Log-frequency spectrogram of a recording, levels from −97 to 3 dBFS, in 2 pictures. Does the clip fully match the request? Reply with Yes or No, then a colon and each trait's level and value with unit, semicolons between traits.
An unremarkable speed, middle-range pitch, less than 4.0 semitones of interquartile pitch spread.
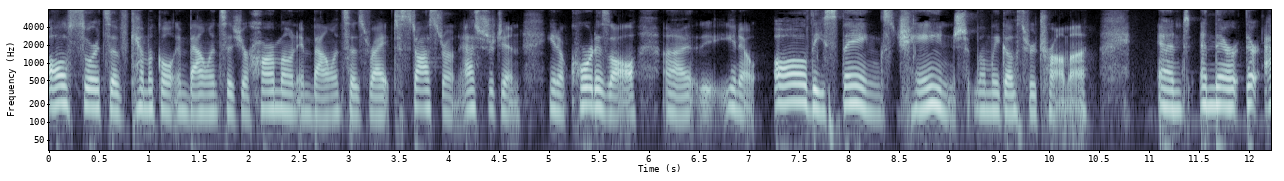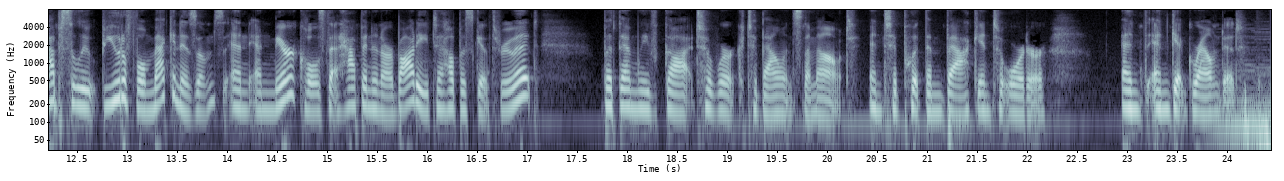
Yes: average, 165 wpm; medium, 165 Hz; average, 3.5 semitones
